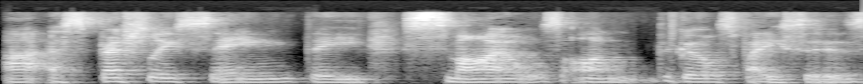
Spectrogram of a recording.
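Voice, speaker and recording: This woman has a very deep, low voice with an Australian accent. It is somewhat breathy, and her delivery is flat and monotone. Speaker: podcast host. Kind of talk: casual podcast monologue. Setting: podcast recording.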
